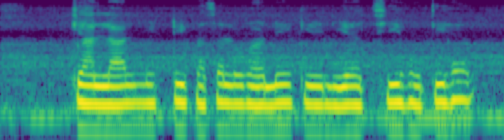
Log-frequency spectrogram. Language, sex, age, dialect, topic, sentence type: Hindi, male, 18-24, Marwari Dhudhari, agriculture, question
